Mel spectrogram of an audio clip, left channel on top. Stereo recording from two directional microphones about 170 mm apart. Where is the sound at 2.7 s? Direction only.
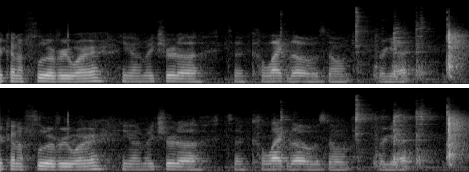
10° left (ahead or behind).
